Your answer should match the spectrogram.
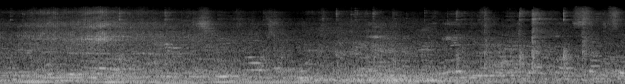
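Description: A table tennis rally: the ball clicking off paddles and the table, over a steady murmur of voices in a large, echoing hall.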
